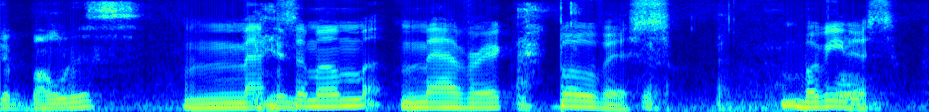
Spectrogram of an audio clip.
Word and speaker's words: Bovinus: Bovinus. Bovinus. Right. It rhymes with genitalia. It rhymes with small penis, which is back to you and your hairless little balls.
